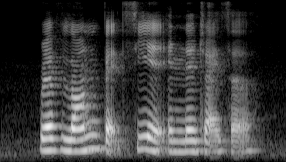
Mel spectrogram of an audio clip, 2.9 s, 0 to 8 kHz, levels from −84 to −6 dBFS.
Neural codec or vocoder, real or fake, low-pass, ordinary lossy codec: none; real; none; none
